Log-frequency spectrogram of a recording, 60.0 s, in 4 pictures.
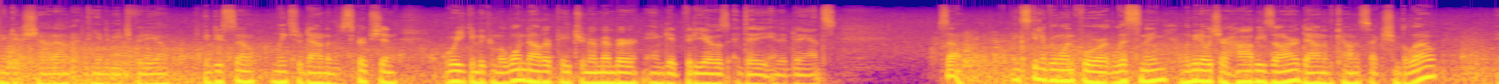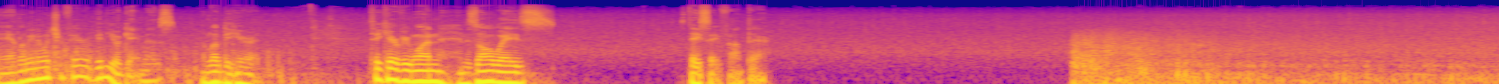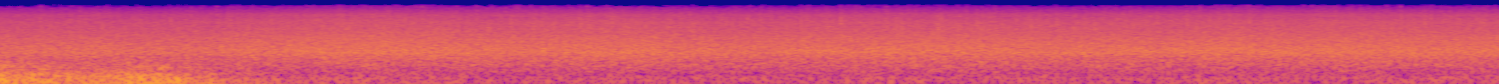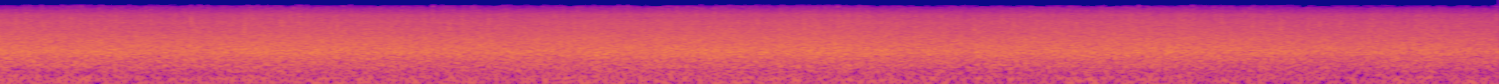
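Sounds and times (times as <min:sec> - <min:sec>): thunder rumbling: 0:00.0 - 0:05.7, 0:09.3 - 0:20.4, 0:25.7 - 0:32.8
steady rain falling: 0:00.0 - 0:59.9.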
